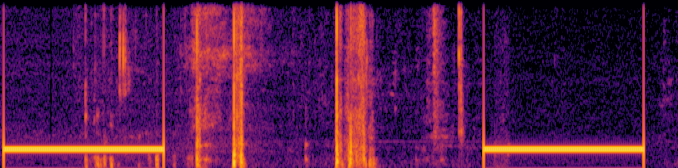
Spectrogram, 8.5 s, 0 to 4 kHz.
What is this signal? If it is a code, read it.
Ringback tone (North America), 440 + 480 Hz.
